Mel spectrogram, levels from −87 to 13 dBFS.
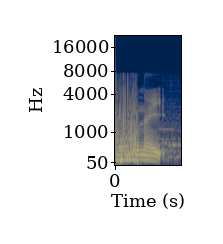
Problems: constant background noise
